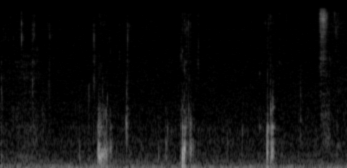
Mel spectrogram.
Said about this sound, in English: Yes, I am. Just sipping on it. I got to hydrate my organs.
